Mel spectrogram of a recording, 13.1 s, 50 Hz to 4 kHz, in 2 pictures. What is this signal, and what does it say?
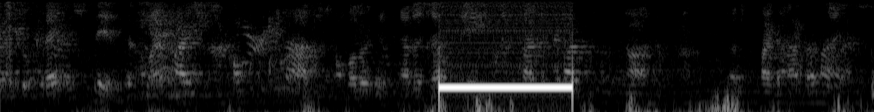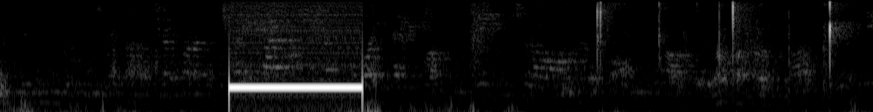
Ringback tone (Europe, 425 Hz), with speech.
